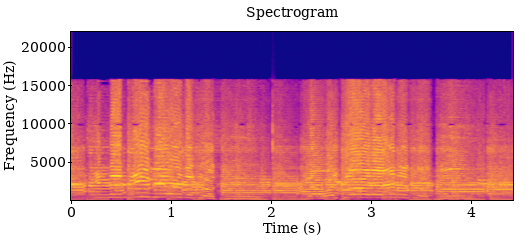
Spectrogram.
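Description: South Sudanese dance music played live, with plucked guitar lines weaving over a bass line and a steady beat.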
